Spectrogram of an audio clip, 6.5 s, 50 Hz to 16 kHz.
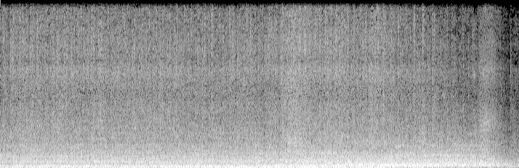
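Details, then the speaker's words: MTD Yard Machine riding mower, 17.5 hp Briggs & Stratton twin, started by jumping the starter directly from battery positive: steady, even putter, no misses; normal running, fault is no ignition power through key switch. "So it will start right up if I jump the starter directly. So that tells me the starter is good. Nothing wrong with the engine, spark, everything is there."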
